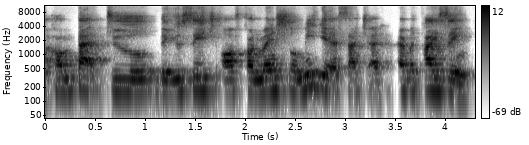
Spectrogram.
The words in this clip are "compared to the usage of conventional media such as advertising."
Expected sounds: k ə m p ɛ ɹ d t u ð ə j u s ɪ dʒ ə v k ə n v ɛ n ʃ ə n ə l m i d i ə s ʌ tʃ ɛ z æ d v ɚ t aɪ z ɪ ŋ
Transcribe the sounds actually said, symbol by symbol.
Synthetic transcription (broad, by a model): k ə m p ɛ t u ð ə j u s ɪ dʒ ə f k ə n v ɛ n ʃ ə n ə l m i d i ə s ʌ tʃ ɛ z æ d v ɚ t aɪ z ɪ ŋ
